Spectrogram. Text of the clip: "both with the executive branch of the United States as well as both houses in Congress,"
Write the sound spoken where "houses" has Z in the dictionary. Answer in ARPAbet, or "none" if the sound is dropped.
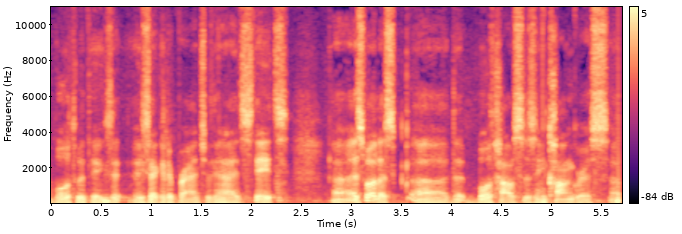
Z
